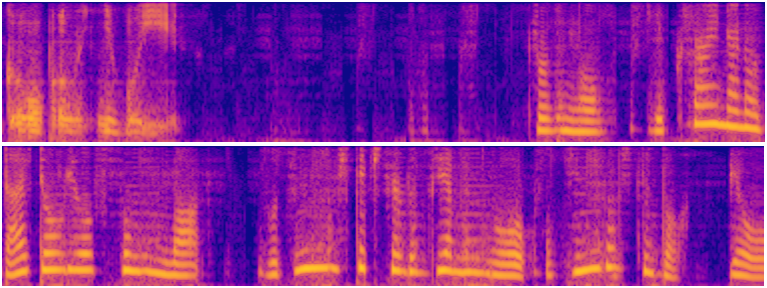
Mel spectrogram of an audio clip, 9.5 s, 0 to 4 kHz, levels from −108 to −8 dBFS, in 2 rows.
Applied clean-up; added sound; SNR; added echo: neural separator model SepFormer WHAMR!.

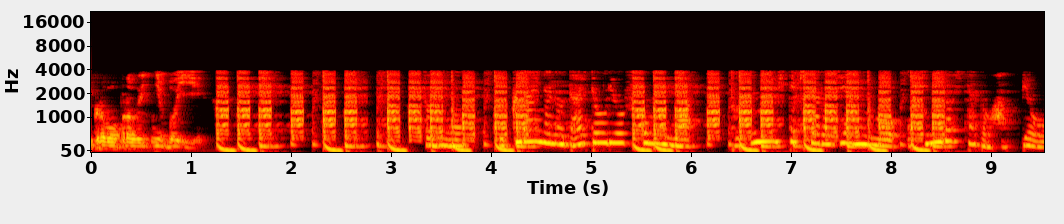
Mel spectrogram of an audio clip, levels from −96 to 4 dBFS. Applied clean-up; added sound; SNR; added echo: classical method WPE with log-MMSE.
